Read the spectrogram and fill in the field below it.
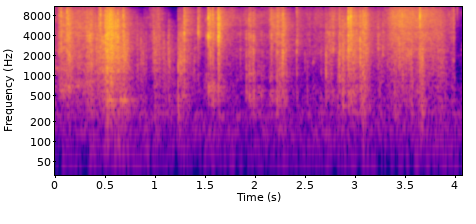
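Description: Crisp plastic wrap and film crinkling and tearing as a new MacBook Pro 14-inch M1 Pro is unwrapped, a busy run of close, rustling crackles with sharp bursts, no talking.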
